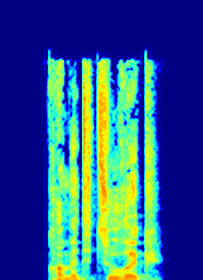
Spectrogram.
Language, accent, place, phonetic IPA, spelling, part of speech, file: German, Germany, Berlin, [ˌkɔmət t͡suˈʁʏk], kommet zurück, verb, De-kommet zurück.ogg
- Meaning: second-person plural subjunctive I of zurückkommen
